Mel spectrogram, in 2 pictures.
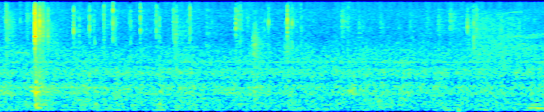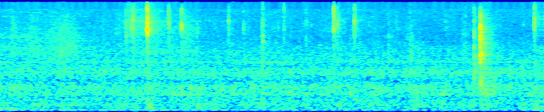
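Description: Steady typing on a computer keyboard while HTML code is written, quick soft key clicks running continuously at low level with a few sharper taps.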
